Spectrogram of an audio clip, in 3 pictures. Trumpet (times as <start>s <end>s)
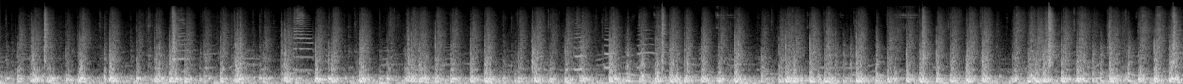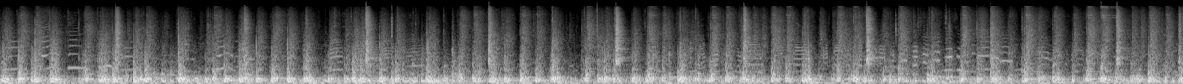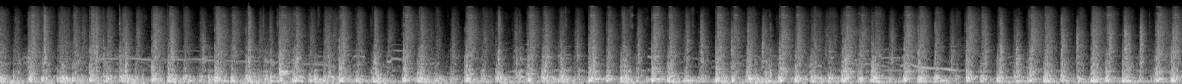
1.6s 4.2s, 5.4s 7.2s, 11.7s 16.6s, 18.1s 28.2s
